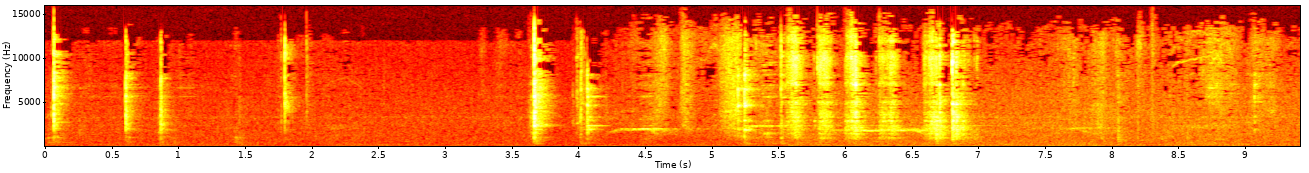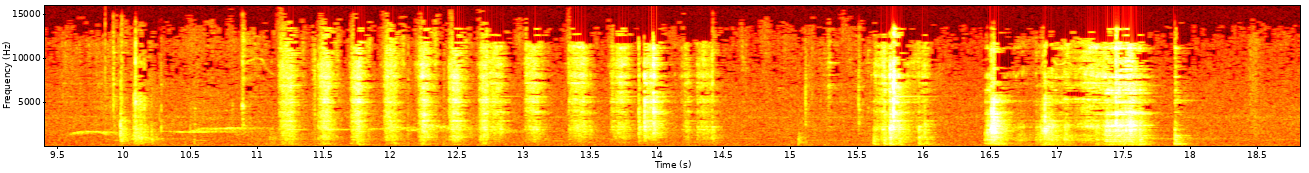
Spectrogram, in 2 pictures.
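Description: Hand tools working a bicycle's threaded steel headset: a hook spanner and water-pump pliers click and scrape on the locknut and cup as they are turned loose on the threads. A few single clicks, then runs of rapid clicks and scraping, loudest in rasping bursts near the end.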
